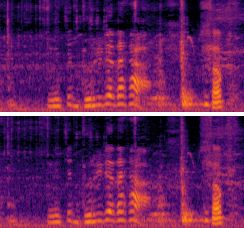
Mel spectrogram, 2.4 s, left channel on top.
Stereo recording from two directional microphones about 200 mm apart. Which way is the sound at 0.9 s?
30° left (ahead or behind).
